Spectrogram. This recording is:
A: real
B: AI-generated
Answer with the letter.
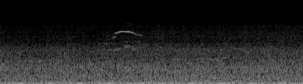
A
